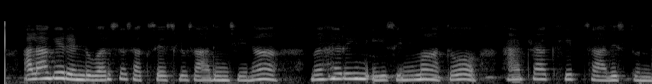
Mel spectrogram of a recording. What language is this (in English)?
Telugu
